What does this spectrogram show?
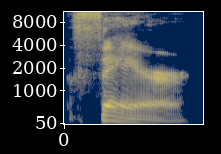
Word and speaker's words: Phair: Number 1 is Liz Fair, and her name is spelled Phair, Liz Fair.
